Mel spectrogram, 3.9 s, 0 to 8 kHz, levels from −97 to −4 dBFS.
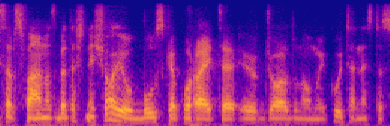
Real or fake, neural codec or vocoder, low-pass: fake; codec, 16 kHz in and 24 kHz out, 1 kbps, XY-Tokenizer; 7.2 kHz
